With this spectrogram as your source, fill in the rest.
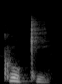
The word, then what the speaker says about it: cookie: I want a cookie. Recordemos, cuando hay dos o juntas, normalmente se pronuncian como u. Cookie.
